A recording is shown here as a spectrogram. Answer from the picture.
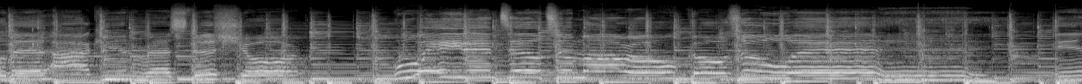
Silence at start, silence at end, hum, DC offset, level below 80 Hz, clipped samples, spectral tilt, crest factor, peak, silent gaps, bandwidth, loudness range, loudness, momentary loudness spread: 0 s; 0 s; none; under 0.1%; -24 dBFS; under 0.1%; -5 dB/octave; 14 dB; 0 dBFS; none; 17.5 kHz; 1 LU; -14 LUFS; 5 LU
